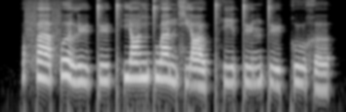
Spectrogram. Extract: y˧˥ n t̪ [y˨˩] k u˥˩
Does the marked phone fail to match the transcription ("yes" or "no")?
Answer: no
